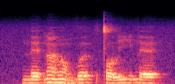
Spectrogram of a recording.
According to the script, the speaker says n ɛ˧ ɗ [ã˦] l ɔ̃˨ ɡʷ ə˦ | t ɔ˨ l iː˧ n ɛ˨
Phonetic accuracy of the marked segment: correct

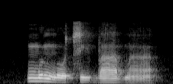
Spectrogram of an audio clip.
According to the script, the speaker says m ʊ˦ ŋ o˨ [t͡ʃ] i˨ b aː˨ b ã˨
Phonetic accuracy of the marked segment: incorrect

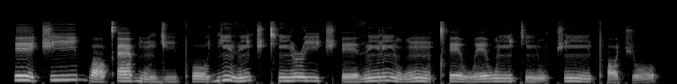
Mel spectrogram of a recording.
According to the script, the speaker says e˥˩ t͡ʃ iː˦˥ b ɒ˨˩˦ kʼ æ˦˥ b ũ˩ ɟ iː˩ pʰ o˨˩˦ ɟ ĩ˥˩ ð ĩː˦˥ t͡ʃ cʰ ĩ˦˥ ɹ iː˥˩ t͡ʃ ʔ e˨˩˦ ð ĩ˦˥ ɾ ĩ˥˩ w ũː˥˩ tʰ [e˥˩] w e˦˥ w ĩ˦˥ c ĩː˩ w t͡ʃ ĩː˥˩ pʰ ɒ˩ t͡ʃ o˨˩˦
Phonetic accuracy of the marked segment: correct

